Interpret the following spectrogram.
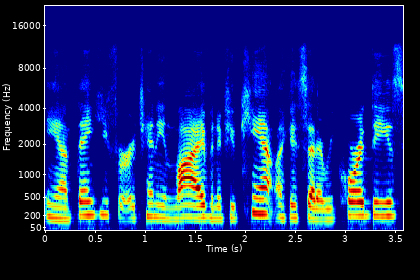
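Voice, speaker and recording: A woman uses a normal speaking voice at a medium pitch, with ordinary pitch variation and a moderate pace. The sound is dry and close, with no echo. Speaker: online college professor. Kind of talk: lecture. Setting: video call.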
